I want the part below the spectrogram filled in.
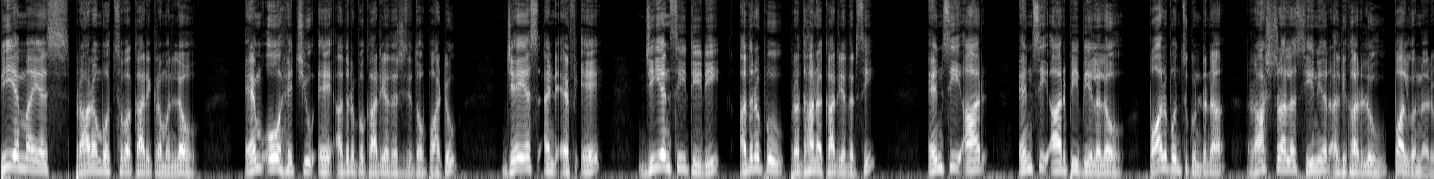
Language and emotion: Telugu, neutral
